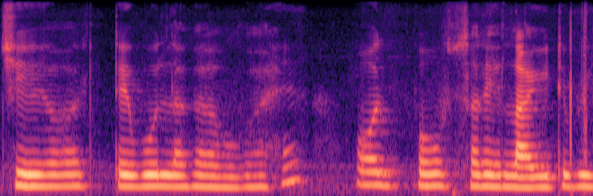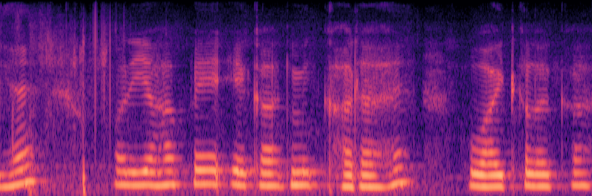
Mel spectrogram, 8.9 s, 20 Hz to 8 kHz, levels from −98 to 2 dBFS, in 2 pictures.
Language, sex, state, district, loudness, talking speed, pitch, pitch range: Hindi, male, Bihar, Kaimur, -19 LUFS, 140 wpm, 180 Hz, 175-195 Hz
